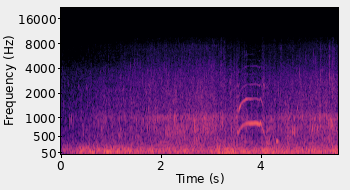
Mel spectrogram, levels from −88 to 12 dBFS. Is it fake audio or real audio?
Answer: real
